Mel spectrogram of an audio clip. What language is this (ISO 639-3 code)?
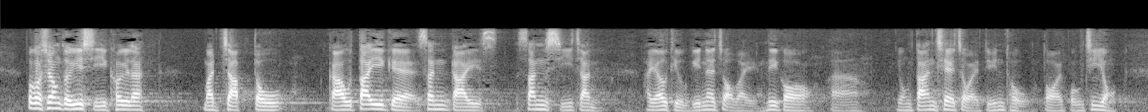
yue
